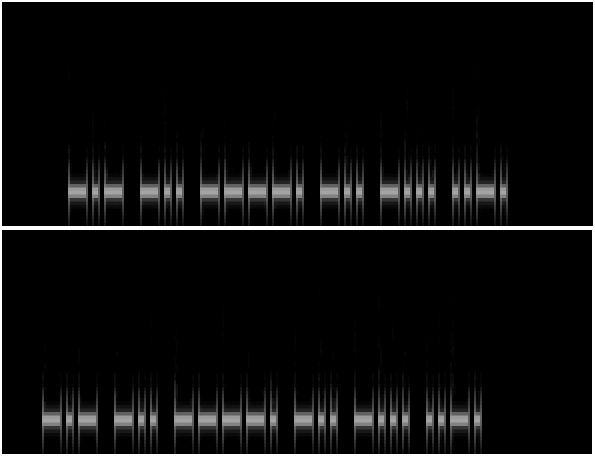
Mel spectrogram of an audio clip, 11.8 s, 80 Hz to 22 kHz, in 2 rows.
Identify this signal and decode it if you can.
Morse code, heard as a keyed tone, about 21 wpm, 700 Hz. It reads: KD9DBF KD9DBF
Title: USA Call Signs - 6 Characters - Repeated 2x - 20wpm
